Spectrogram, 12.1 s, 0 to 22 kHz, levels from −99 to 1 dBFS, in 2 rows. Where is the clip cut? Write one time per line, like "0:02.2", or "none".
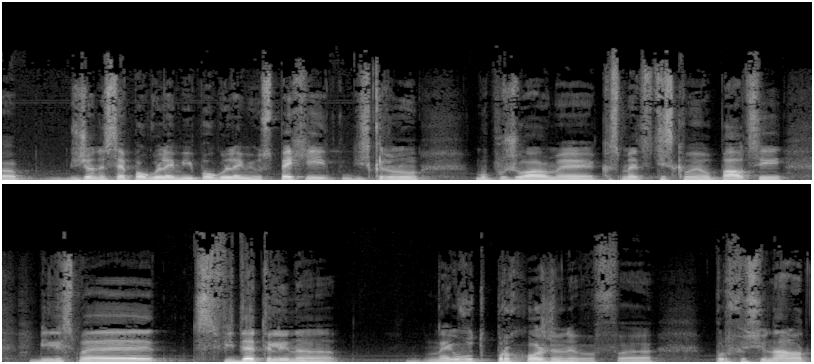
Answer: none

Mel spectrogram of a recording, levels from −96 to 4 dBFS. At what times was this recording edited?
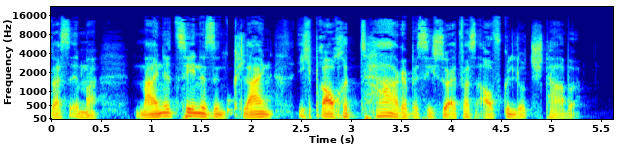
0:01.8

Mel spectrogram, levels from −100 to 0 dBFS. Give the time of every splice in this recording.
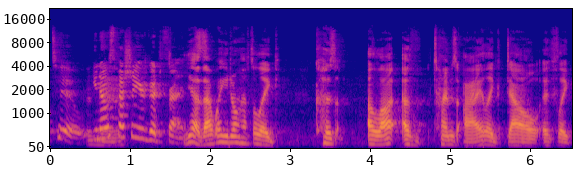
none

